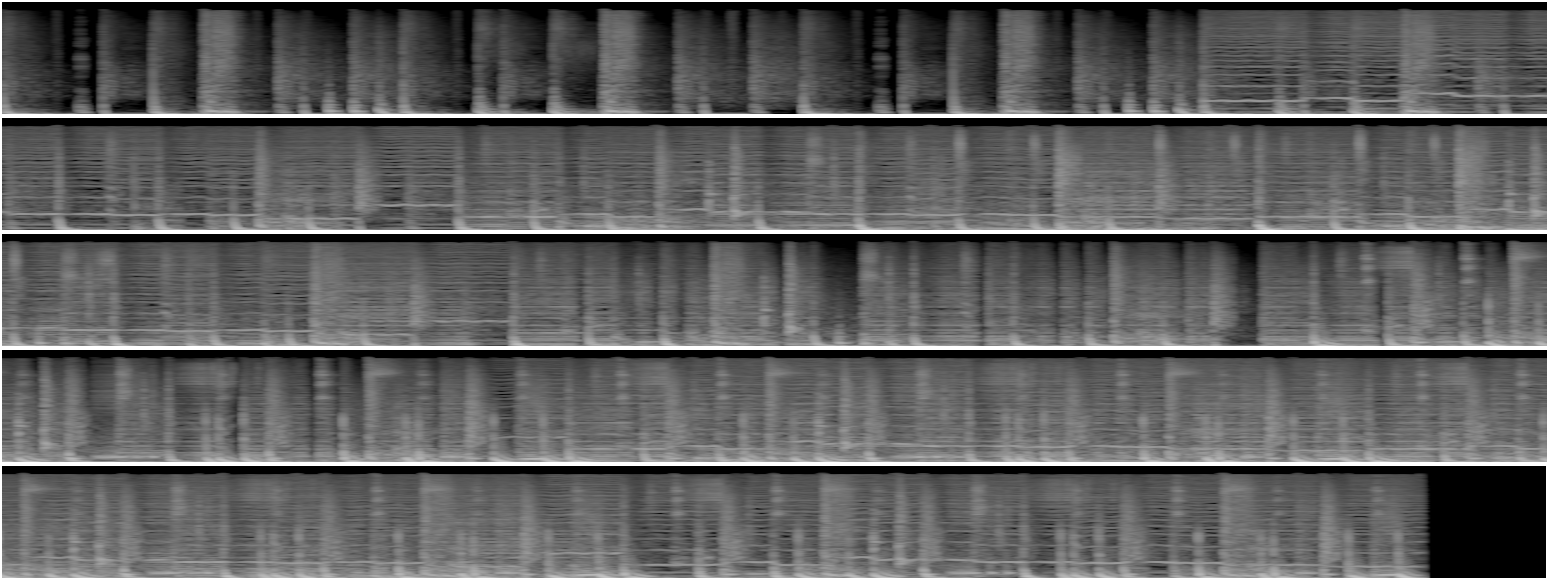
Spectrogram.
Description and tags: Raunchy Drum/Bass attack
Quickly compiled this loop with GarageBand in spare time. Sort of thought of it as a game loop, like the intro.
